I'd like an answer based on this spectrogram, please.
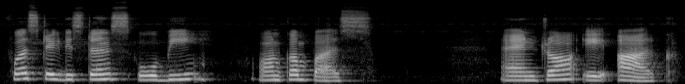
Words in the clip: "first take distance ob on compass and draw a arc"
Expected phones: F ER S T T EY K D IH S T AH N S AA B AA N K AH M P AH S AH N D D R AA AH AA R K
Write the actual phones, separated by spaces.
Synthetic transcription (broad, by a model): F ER S T T EY K D IH S T AH N S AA B AA N K AH M P AH S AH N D D R AA AH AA R K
